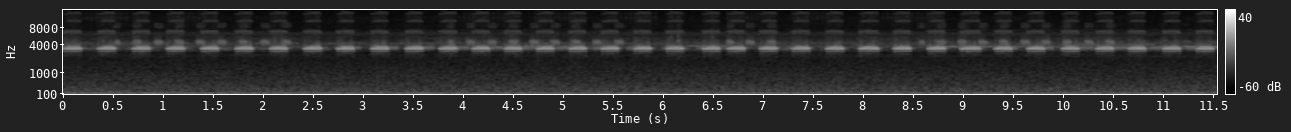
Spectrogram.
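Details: Autumn grass insects singing deep at night in Changnyeong, South Korea, a high, shrill pulsed chirp repeated about three times per second in a steady, unbroken train over a faint low hum.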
